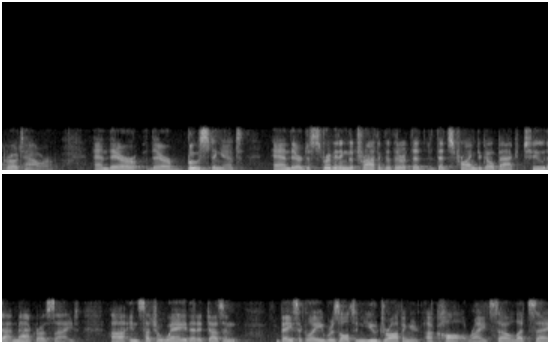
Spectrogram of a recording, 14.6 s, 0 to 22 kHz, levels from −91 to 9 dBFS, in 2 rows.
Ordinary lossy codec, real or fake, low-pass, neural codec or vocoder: Opus, 32 kbps; real; 5.4 kHz; none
